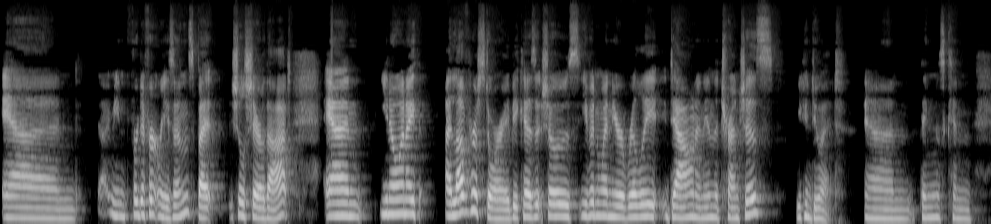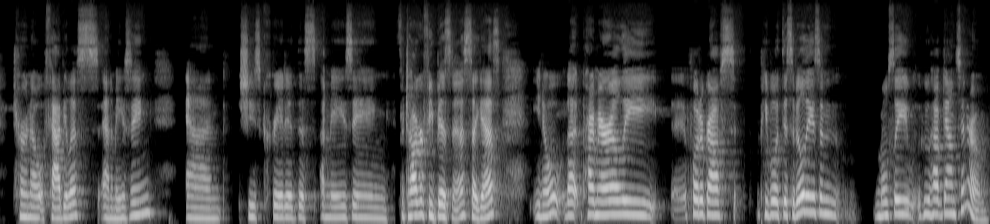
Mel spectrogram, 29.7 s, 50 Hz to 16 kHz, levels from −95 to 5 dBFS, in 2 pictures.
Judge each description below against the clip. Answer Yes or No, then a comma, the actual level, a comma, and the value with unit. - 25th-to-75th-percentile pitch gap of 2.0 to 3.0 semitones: No, average, 4.2 semitones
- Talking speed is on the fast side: No, slow, 135 wpm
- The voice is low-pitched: No, high, 190 Hz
